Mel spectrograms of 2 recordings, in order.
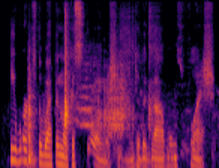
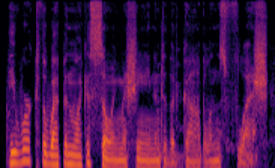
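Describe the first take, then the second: First: The line is read at a faster pace. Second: The line is read at a slower pace.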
